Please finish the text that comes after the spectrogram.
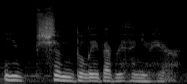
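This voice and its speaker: An actress playing a guarded, determined young heroine in a video game, speaking in a dry, understated, weary way. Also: female voice, deep voice, fast talker, a little mellow, faint music behind, lightly acted. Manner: understated, terse, reserved. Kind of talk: naturalistic video game cutscene acting.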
